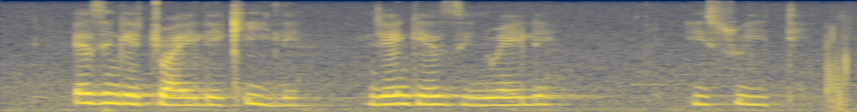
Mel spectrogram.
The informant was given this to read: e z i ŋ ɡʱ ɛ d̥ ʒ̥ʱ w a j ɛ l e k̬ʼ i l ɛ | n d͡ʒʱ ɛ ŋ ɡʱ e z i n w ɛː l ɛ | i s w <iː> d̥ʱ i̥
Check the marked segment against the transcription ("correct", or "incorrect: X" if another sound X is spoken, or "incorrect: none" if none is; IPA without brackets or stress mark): correct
